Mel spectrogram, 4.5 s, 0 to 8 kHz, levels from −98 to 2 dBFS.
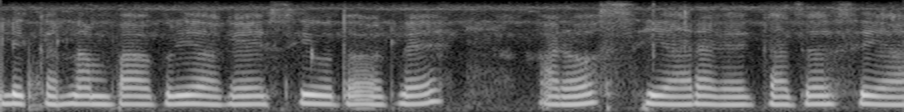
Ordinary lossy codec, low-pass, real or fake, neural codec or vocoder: Opus, 24 kbps; 7.2 kHz; real; none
